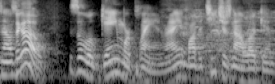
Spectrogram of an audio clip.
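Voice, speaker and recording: Very wide pitch swings amid audible room echo. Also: man. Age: 30s. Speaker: stand-up comedian. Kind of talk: stand-up. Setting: stage with audience. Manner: casual, halting with fillers.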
